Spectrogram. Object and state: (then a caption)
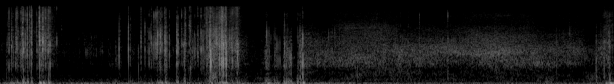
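Leather gloves rubbed together. Dark brown leather gloves worn on both hands are rubbed together and the fingers flexed, making the leather creak. Bright, crinkly creaks and rustles come in sharp bursts for the first three seconds, then settle into a softer, steady, high rubbing hiss.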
